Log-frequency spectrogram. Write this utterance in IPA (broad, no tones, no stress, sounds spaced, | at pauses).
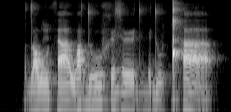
d ɒ w ũ θ aː w ɒ d uː x ʏ z øː dʱ ʏ d u ǃʰ aː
